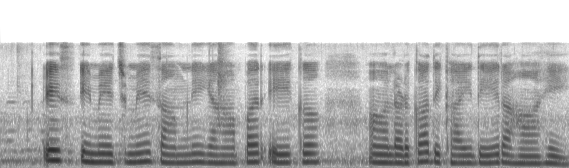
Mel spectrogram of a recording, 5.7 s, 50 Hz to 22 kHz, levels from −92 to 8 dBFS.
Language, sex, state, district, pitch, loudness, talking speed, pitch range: Hindi, male, Rajasthan, Jaipur, 195 Hz, -20 LUFS, 125 wpm, 180-210 Hz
